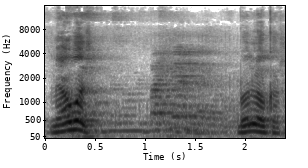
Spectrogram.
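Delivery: high, loud command to a pet; insistent shout. Real, not acted. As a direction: shout it impatiently. Ordering pet to meow. (चढ्या आवाजात हुकूम)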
